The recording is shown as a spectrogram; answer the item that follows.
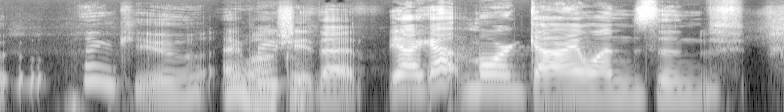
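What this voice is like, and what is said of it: Usual voice. Nothing is said of it.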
